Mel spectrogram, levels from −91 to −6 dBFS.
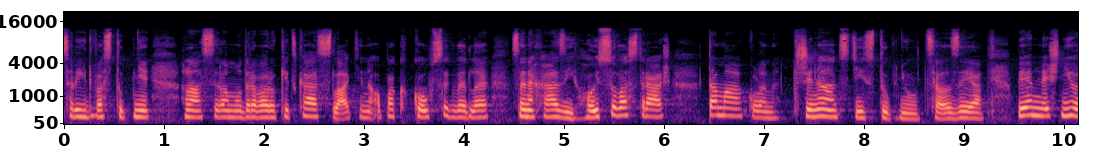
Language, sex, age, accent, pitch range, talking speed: Czech, female, 30-49, native, 180-220 Hz, 130 wpm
